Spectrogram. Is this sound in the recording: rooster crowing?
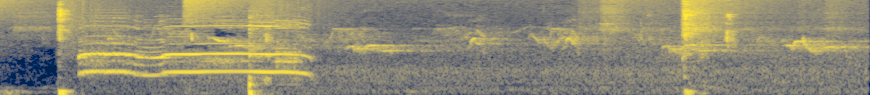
yes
